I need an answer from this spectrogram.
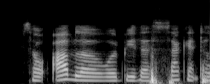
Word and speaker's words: hablo: just a moment okay in Spanish the rule is the second to the last syllable always gets the emphasis however if it doesn't fall on that second to last syllable then it's marked with the accent mark so you know which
